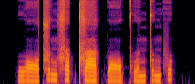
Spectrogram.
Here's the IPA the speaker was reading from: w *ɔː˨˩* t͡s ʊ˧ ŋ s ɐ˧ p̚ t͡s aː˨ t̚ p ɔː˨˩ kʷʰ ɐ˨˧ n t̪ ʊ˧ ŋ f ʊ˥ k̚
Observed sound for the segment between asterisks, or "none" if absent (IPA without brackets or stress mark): ɔː˨˩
